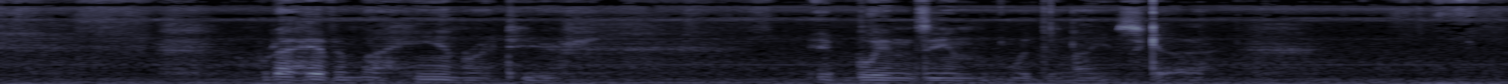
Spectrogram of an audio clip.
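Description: A hand fumbles and rubs close to the microphone.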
